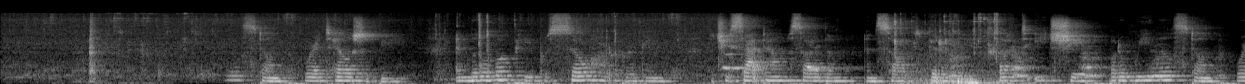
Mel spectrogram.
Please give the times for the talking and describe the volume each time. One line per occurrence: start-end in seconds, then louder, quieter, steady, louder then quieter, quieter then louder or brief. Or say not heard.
2.2-12.4 steady.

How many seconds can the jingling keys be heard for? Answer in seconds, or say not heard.
4 s.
